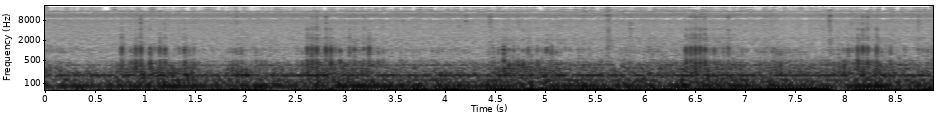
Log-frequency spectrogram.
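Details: Loud close-up purr of a kneading kitten, a heavy throbbing low hum with rhythmic soft rustles from the paws recurring every second or two.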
